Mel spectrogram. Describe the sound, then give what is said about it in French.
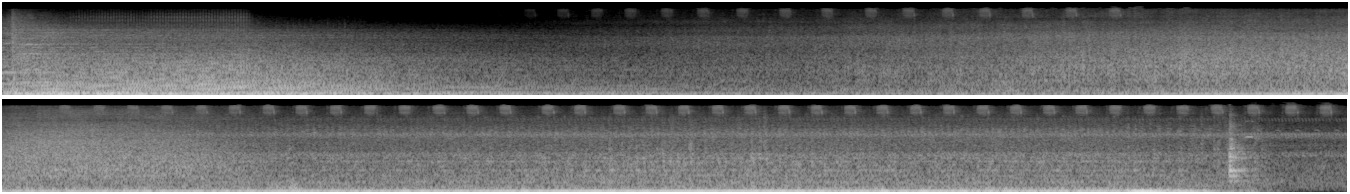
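A stolen Volkswagen Golf car engine idles as the car pulls up and parks outside a building in the early morning. It gives a low, steady rumble with a hissy wash over it, then cuts off sharply just before the end. “Youssouf se gare devant le bâtiment Prokofiev, au volant d'une Golf qu'il vient de voler”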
